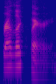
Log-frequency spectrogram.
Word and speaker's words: reliquary: It's pronounced reliquary.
